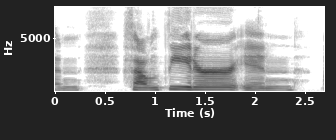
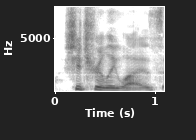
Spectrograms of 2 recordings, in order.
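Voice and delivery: ordinary delivery

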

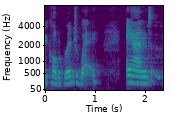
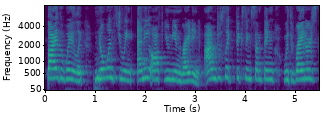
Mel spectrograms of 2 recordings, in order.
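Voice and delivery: high, loud, rushed over-explaining; nervously justifying herself, breaking into laughter; flustered pleading; 8 semitones higher, 6 dB louder than usual. Retold or imitated. Retold pleading to picketing writers.

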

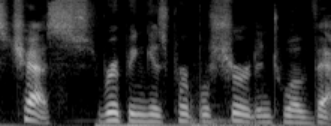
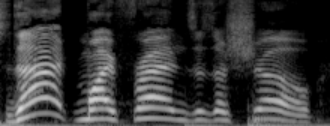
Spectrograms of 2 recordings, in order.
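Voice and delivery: smug god; 5 semitones higher than usual. Acted. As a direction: savor the boast. Boastful god gloats.

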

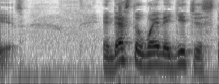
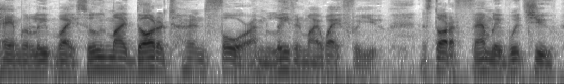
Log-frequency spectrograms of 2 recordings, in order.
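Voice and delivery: low, softer lover's promise; earnest promising; 5 semitones lower, 3 dB quieter than usual. Acted. Married person promising a lover to leave, earnest and low. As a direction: make a hushed, low-pitched vow to a lover.

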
